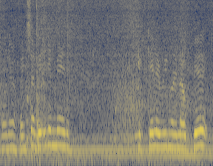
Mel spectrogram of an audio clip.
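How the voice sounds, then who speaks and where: A woman's voice: on the high side, little pitch movement, normal speed. A woman vlogger chatting casually with family and viewers as she cooks at home. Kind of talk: casual family cooking vlog chat, switching between English and another language. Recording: noisy home vlog recording.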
